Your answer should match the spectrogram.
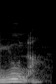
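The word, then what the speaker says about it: juna: vous prononcez bien et yuna en fait le ji ci se prononce comme dans yaourt le sont ils d'accord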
